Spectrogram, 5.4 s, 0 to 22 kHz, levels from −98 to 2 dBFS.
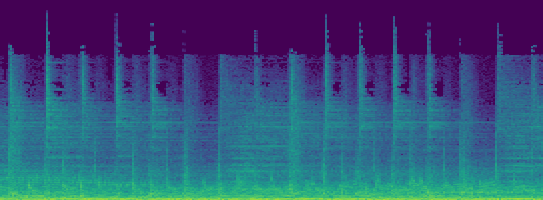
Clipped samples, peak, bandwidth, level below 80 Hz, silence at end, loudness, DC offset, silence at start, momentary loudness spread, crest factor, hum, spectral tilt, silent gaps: under 0.1%; -8 dBFS; 16.5 kHz; -24 dBFS; 0 s; -19 LUFS; under 0.1%; 0 s; 1 LU; 10 dB; none; -7 dB/octave; none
